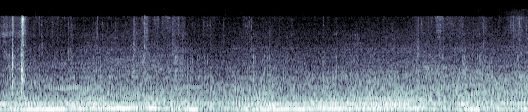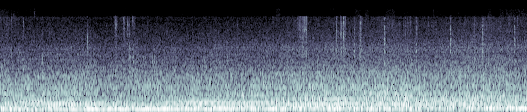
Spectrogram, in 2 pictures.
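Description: Car engine and road noise heard from inside the cabin during hard full-throttle acceleration, with a steady engine note that dips briefly about two seconds in.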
